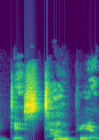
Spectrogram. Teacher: Some speakers, like me, still treat this as having a boundary between dis and topia. So I say dystopia with aspirated T.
